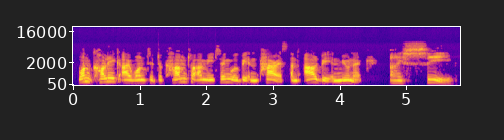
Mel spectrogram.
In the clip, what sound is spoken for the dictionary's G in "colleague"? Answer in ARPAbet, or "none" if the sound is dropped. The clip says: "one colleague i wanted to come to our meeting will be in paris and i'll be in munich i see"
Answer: G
